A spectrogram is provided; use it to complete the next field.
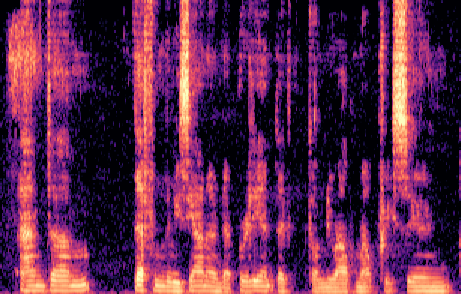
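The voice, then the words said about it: Working-class accent, TH said as F. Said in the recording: “My working class accent doesn't allow me to render TH sounds, it does them as Fs.”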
